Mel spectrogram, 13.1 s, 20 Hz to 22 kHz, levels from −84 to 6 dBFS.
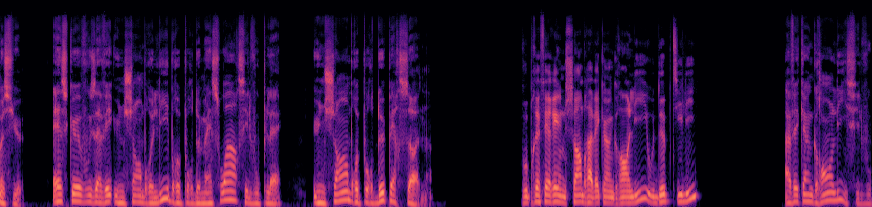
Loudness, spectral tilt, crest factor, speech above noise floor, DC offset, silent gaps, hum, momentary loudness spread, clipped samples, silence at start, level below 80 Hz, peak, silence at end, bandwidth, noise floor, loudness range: -23 LUFS; -5 dB/octave; 18 dB; over 68 dB; under 0.1%; 6.73-7.72 s, 10.71-11.71 s; none; 8 LU; under 0.1%; 0 s; -52 dBFS; -6 dBFS; 0 s; 16.5 kHz; under -90 dBFS; 3 LU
